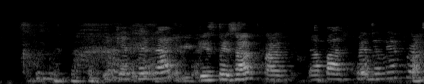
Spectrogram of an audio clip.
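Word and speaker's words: Pesaj: Pesach. Así se escribe el nombre hebreo.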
